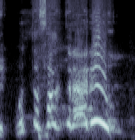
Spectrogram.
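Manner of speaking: can't believe there's a warrant; baffled outrage. Retold or imitated.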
